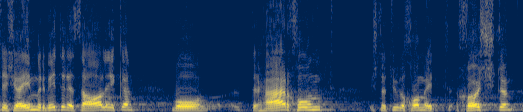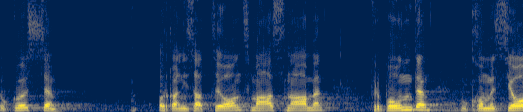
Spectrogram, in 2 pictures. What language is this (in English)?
Swiss German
